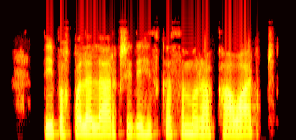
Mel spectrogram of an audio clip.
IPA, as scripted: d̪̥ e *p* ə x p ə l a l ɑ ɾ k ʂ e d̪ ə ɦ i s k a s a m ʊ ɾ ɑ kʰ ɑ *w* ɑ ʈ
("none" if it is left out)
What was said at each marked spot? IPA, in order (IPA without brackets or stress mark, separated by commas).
p, w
